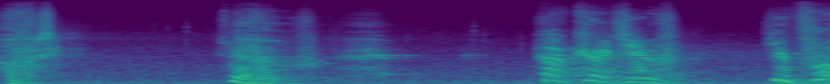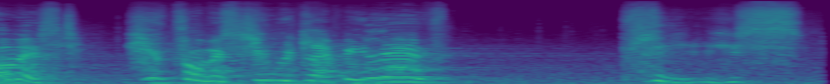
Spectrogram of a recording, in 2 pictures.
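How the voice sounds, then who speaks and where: A pleading video game schemer, high voice, wildly swinging pitch, halting and strained, cowardly, noisy background. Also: male voice, sing-song, sharp tone, full character voice. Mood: panicked begging. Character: desperate, cowardly schemer begging for a cure. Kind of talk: video game character acting.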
